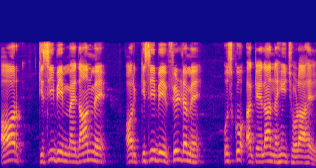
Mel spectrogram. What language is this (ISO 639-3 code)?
urd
